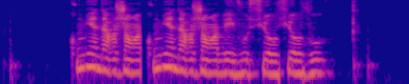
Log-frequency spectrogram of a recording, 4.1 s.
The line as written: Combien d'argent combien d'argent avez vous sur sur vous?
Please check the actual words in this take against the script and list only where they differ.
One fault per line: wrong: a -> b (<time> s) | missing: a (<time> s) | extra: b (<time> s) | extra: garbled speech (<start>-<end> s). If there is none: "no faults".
no faults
